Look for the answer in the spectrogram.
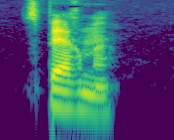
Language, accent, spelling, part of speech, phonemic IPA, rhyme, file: French, France, sperme, noun / verb, /spɛʁm/, -ɛʁm, LL-Q150 (fra)-sperme.wav
- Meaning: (noun) semen; sperm; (verb) inflection of spermer: 1. first/third-person singular present indicative/subjunctive 2. second-person singular imperative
